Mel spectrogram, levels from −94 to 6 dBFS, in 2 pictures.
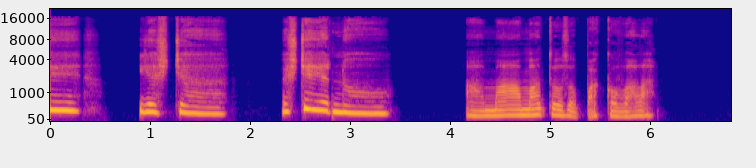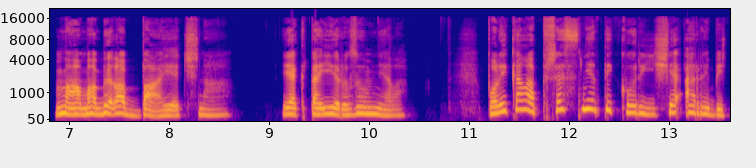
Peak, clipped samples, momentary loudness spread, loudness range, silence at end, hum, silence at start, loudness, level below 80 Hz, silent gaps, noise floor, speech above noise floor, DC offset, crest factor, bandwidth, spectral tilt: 0 dBFS; under 0.1%; 13 LU; 5 LU; 0.05 s; none; 0 s; -18 LUFS; -66 dBFS; none; under -90 dBFS; over 73 dB; under 0.1%; 18 dB; 17 kHz; -5 dB/octave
